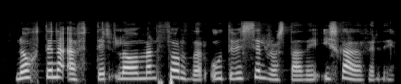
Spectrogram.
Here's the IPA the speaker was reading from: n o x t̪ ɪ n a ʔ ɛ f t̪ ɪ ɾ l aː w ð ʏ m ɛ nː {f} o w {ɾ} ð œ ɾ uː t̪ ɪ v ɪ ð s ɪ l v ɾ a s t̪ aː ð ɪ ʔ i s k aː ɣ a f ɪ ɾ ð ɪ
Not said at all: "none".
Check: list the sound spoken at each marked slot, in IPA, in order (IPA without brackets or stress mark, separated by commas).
θ, ɾ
